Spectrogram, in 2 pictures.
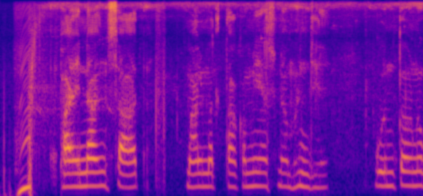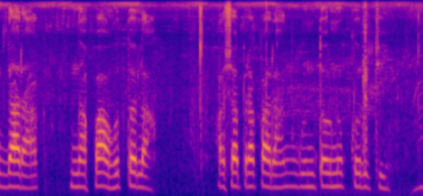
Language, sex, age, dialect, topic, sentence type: Marathi, male, 18-24, Southern Konkan, banking, statement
